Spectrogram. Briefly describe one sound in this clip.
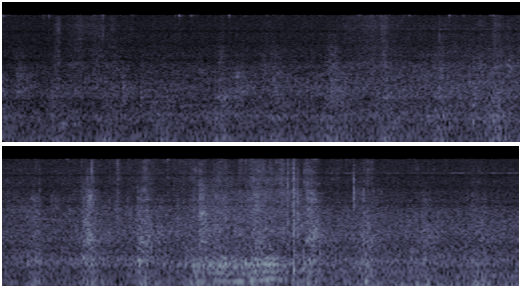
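A moving walkway hums and rumbles steadily.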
